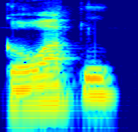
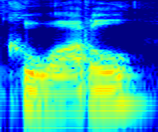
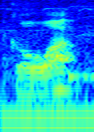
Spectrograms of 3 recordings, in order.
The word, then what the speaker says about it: Couatl: you pronounce it as Couatl, with like almost like you're saying waddle. That's fine. But if you wanted it to be more accurate, it'd be Couatl.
